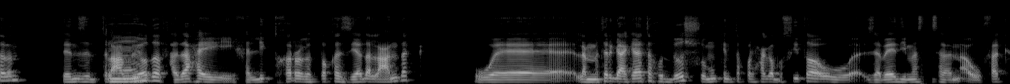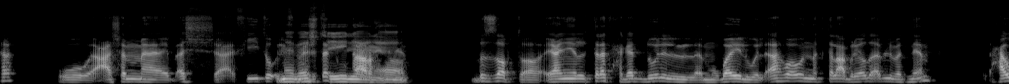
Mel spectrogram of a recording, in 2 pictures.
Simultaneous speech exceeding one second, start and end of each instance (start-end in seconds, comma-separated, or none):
12.9-14.2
